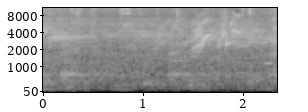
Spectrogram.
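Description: Faint bird chirps against quiet room noise, a few short rising chirps near the end.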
